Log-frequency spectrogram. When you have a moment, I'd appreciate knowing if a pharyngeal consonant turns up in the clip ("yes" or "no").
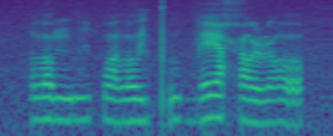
yes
